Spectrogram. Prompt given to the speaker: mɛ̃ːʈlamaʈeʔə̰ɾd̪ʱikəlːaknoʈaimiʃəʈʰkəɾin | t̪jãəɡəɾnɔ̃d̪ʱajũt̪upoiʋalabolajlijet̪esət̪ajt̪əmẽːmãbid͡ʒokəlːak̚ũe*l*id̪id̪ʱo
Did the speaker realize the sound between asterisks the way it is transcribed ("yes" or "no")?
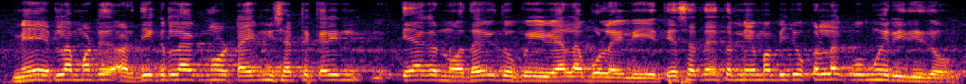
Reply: no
